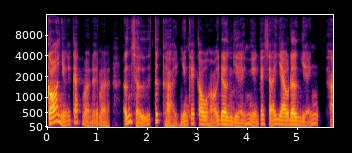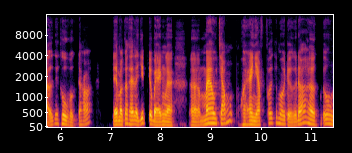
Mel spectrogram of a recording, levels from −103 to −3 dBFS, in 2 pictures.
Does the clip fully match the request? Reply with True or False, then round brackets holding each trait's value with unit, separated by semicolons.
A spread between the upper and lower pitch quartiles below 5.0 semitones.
False (5.5 semitones)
